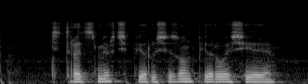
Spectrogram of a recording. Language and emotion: Russian, neutral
